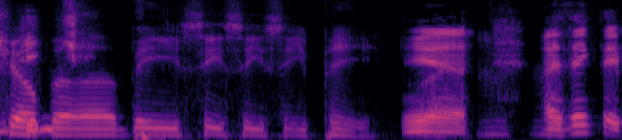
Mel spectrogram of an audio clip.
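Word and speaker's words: Снова в СССР: has a Russian title, which I believe is pronounced Choba B CCCP. Choba B CCCP.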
